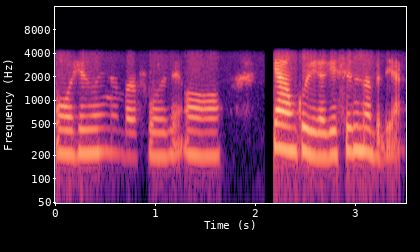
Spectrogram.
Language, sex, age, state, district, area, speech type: Manipuri, female, 30-45, Manipur, Kangpokpi, urban, conversation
